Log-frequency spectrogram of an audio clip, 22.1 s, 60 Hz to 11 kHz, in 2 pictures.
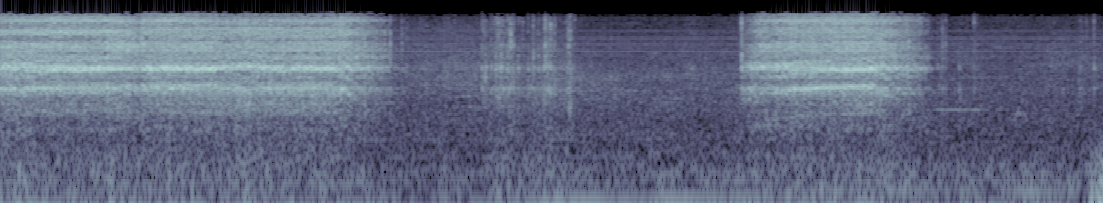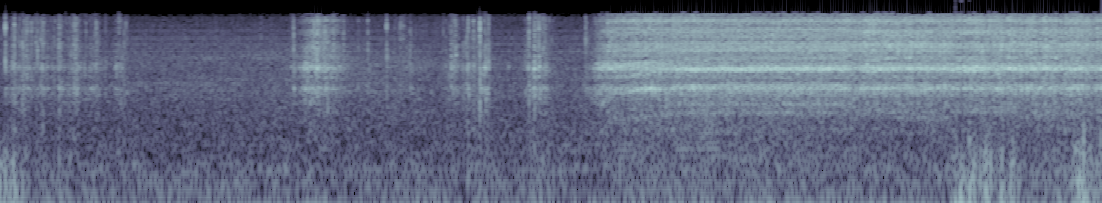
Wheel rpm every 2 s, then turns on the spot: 160, 130, 10, 30, 60, 10, 10, 20, 70, 160, 160.
4-6 8-12 14-16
